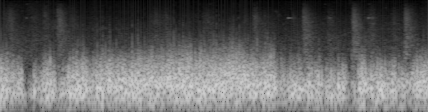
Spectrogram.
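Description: Wind buffeting the microphone: a loud, steady rushing noise.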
